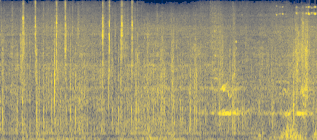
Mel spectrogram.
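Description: Mountain bike rolling down a rocky dirt trail: tyres crunching over stones with the chain and frame rattling in quick clicks. A brief high squeal comes in about two-thirds of the way through.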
